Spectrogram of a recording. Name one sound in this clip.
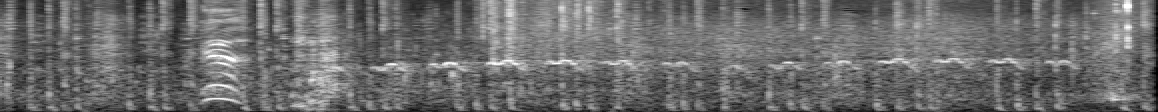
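A horse gallops, its hooves thudding rapidly on soft sand.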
